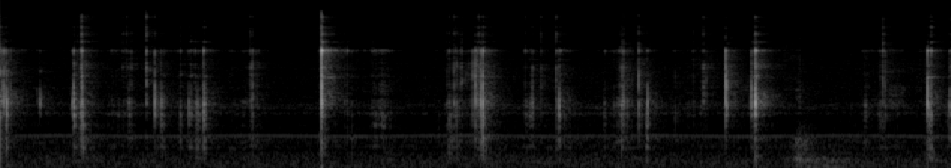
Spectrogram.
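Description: Long acrylic nails tap and scratch the sides and screw lid of a small clear plastic cosmetic jar full of dark holographic glitter, held in both hands. The result is a string of bright, dry, clicky taps at an uneven pace, with brief scratchy rasps between them and almost no ring or low end.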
